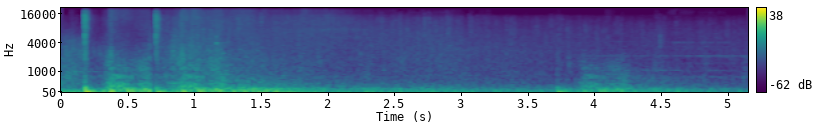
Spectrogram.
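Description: Confringo blasting spell from the Hogwarts Legacy video game erupting in a loud, deep boom with a rumbling tail, followed moments later by a second, smaller rumbling burst.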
